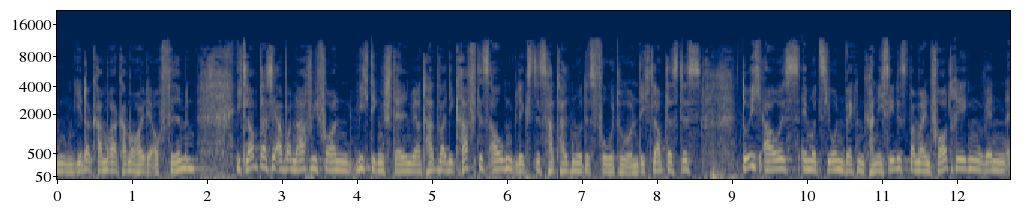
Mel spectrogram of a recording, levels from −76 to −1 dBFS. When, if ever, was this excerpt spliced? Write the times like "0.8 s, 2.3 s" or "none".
none

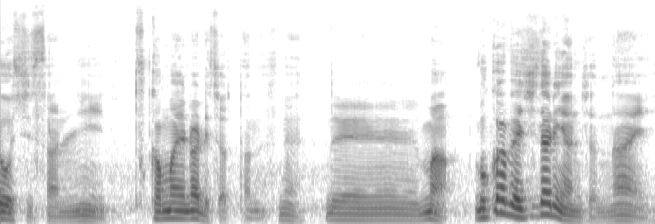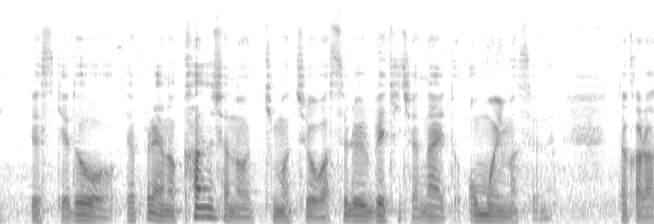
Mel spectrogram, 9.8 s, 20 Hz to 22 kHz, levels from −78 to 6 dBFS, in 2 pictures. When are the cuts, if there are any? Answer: 2.4 s, 3.5 s

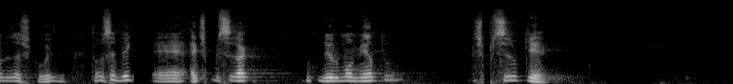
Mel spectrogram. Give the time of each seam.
1.3 s

